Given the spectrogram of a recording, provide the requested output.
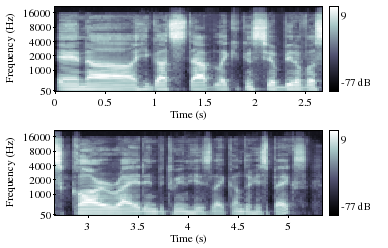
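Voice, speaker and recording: A man's voice: fairly low pitch, completely flat delivery, moderate pace, darkish tone, clean tone. A man from Bulgaria talking casually and in slang as a podcast panelist in a sports discussion. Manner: slangy, informal.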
